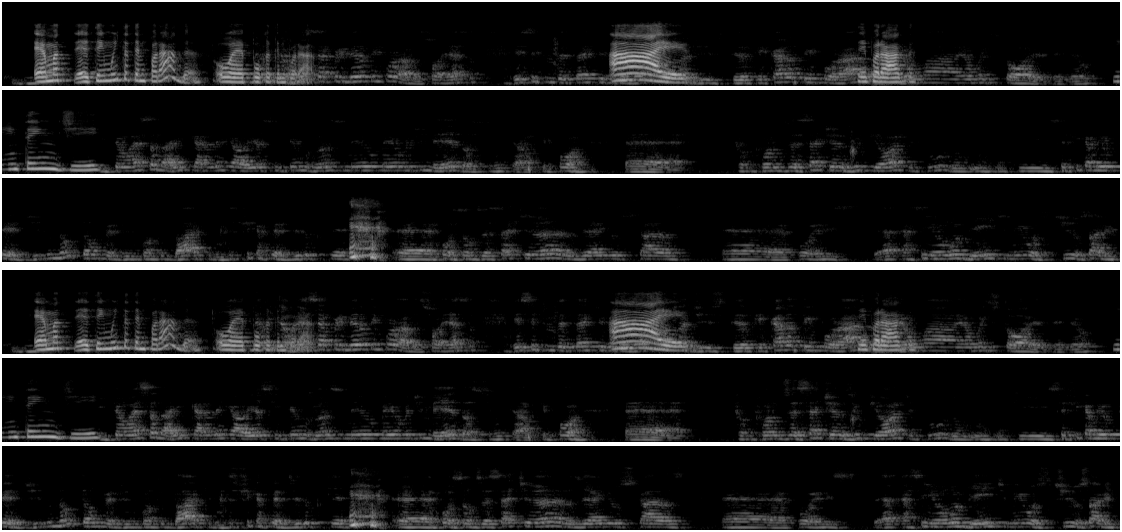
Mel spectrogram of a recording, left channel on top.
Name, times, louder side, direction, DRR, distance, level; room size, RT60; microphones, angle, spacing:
voice 1, 0.3-3.1 6.1-6.9 8.6-9.0 11.1-12.2 25.8-26.2, left 3 dB, 30° left, 0.6 m, -28 dB
voice 2, 2.5-11.0 12.1-18.1 18.5-29.2 29.5-33.5, right 1 dB, 55° right, 3.8 m, -43 dB
15.5 x 8.6 x 2.6 m
head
